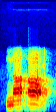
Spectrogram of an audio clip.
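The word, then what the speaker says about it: נער: So how do we pronounce this? Na-ar. Okay, na-ar.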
